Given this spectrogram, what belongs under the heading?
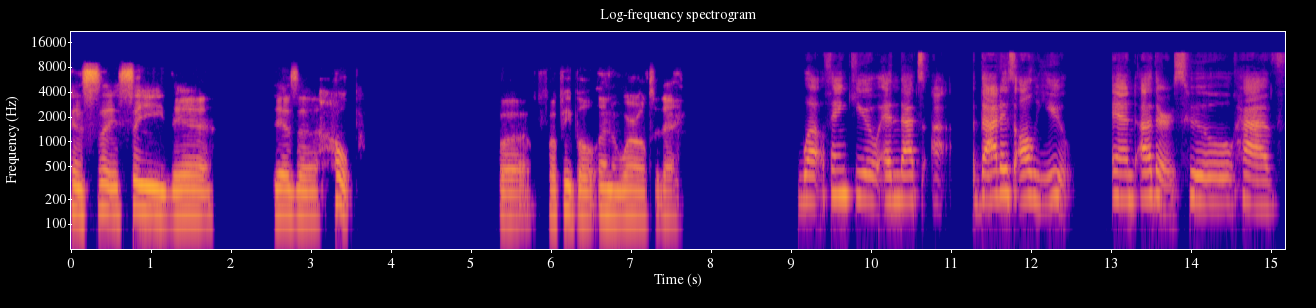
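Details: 67-year-old man with aphasia for 9 years after two strokes (January 2015, March 2016); he was unable to speak at first and had speech therapy; he repeats "a, a" while searching for a word; aphasia.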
